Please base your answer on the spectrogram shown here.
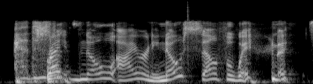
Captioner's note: laugh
